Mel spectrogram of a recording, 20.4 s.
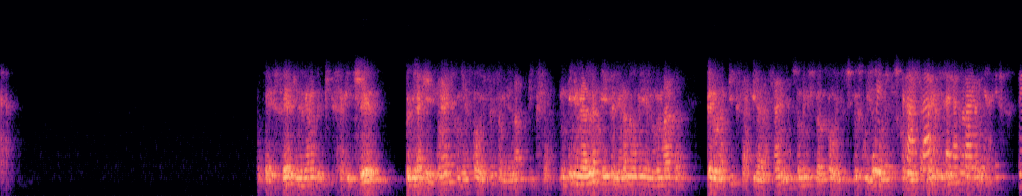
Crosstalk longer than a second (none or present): present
